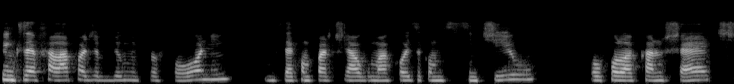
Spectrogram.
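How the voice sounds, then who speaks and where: A woman with a Bahian accent at a moderate pace, medium in pitch and monotone, flat in intonation, bright and sharp in tone with big swings in loudness, dry and close with no echo. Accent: Bahian Brazilian. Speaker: mindfulness workshop facilitator. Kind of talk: workshop discussion.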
